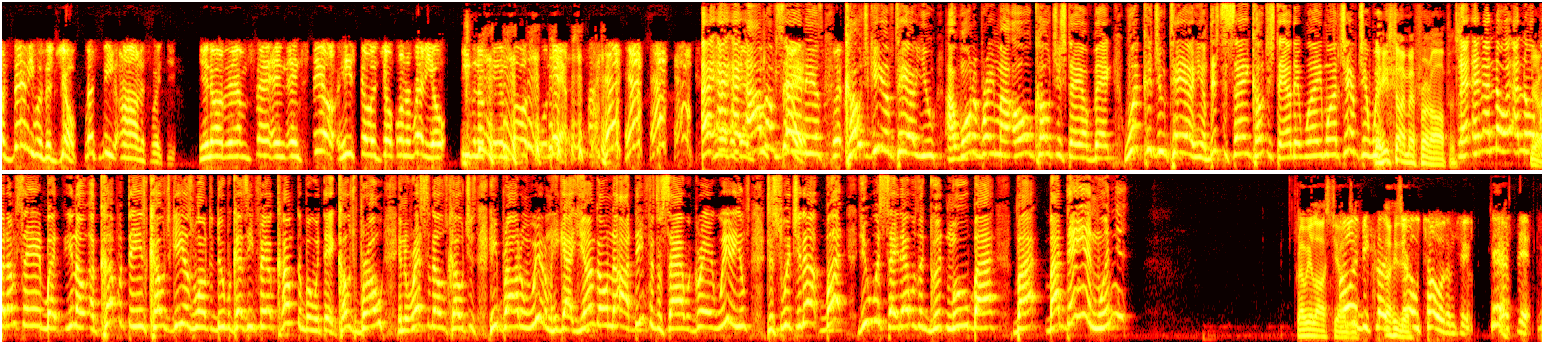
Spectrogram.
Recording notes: fans call in to give thoughts as well.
